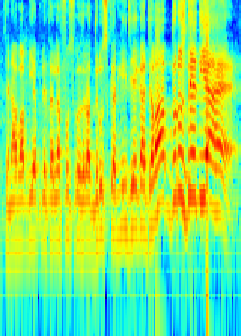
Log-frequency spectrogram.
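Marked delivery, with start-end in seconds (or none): 1.9-3.1 high, loud host's cry; big game-show proclamation; triumphant announcement. Real, not acted. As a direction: declare the right answer to applause. Quiz host announcing correct answer.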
